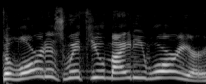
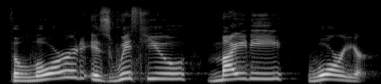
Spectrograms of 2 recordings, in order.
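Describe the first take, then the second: First: Higher, bright announcing call; bold proclamation. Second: Slow, measured scripture reading. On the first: Acted. God hailing hiding Gideon, a bold high proclamation. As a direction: proclaim it like a herald. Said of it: "God comes and says". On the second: Shown as a demonstration. Preacher reading the verse to the congregation, slow and measured. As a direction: lay each word down slowly. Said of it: "So the N I V says".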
